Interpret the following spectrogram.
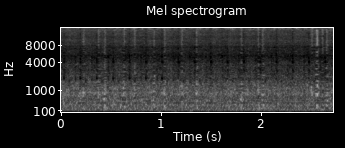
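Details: Mercedes 500E W124 engine's first start, with low oil (about six quarts, not enough): fast even ticking over a steady low drone; sounds like lifters not yet pumped up, likely oil-starved; engine shut down to add oil.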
